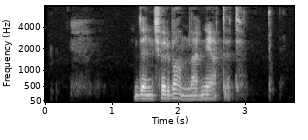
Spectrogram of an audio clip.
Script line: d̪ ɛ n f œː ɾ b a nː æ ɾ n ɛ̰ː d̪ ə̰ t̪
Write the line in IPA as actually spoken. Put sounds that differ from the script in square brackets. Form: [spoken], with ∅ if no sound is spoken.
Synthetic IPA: d̪ ɛ n f [œ] ɾ b a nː [a] ɾ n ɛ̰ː [t̪] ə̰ t̪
